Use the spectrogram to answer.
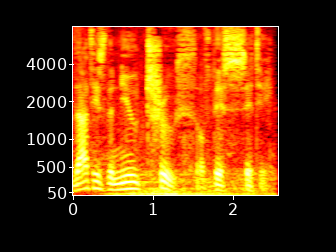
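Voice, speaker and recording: A weary, harried bureaucrat in a video game. His deep voice rises and falls with formal, dry exasperation in long reverb. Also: lively intonation, measured pace. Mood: grave, warning. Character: weary, harried, sardonic male city official. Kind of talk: video game cutscene acting.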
